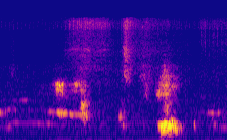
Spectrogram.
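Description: Near silence: the room tone of a hall, with a few faint, brief pitched sounds about halfway through and near the end.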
